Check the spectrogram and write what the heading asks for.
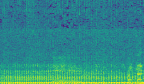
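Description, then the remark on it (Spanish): A motorcycle engine rumbles steadily for the whole moment, a loud continuous low drone with a faint voice speaking over it, as a rider crosses a badly overflowing river in the municipality of Rosita. “ahí un ciudadano que va en, moto y pues lógicamente eh, el río está bastante”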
